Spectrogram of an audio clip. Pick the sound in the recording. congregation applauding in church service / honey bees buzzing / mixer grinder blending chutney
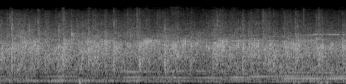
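congregation applauding in church service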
